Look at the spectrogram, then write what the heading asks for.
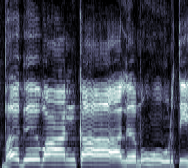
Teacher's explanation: यहाँ पर हलंत है तो भगवान का, न में अ का साउंड नहीं आएगा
